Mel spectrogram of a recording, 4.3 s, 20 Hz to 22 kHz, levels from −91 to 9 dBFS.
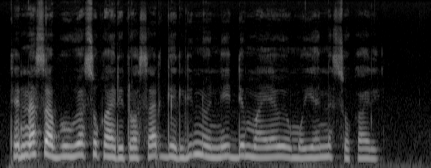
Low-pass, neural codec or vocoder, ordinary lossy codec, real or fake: none; none; none; real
